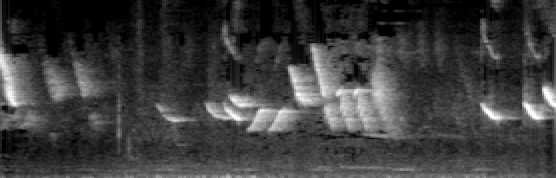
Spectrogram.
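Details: Coleiro singing in the "serra elétrica" style, with high rasping notes in a rapid run, a long sawing, buzzy middle stretch, and short sharp notes at the close.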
